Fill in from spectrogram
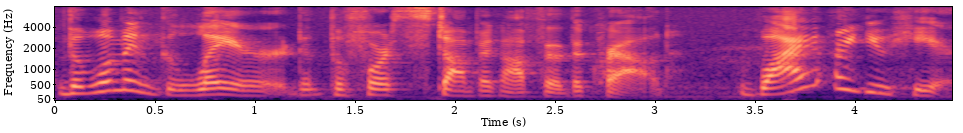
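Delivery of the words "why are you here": put-on unfazed calm, pitched slightly higher. Santa asks Krampus, trying to sound unfazed. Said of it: "trying to act unfazed".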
